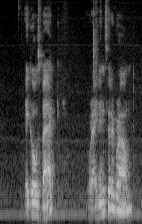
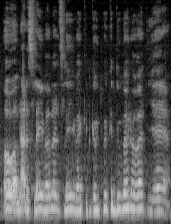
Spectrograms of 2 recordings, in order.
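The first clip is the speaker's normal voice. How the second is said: high, loud, rushed mock objection; mock protest; 7 semitones higher, 6 dB louder, faster than usual. Mimicking someone denying they are enslaved to capital, mock protest. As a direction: parrot a naive objector in a raised, insistent voice. Acted objection from a deluded person.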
